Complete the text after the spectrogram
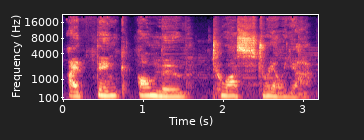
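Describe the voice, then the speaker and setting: A man reading a children's storybook aloud as a teacher, expressively, with dramatic drawn-out phrase endings. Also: fairly high pitch, fairly bright tone, slight background noise.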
